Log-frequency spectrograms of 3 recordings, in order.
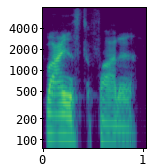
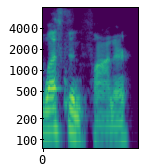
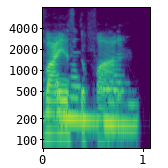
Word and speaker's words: Weihenstephaner: Weihenstephaner, not Weston-Faner or Weston-Faner. It's Weihenstephaner.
